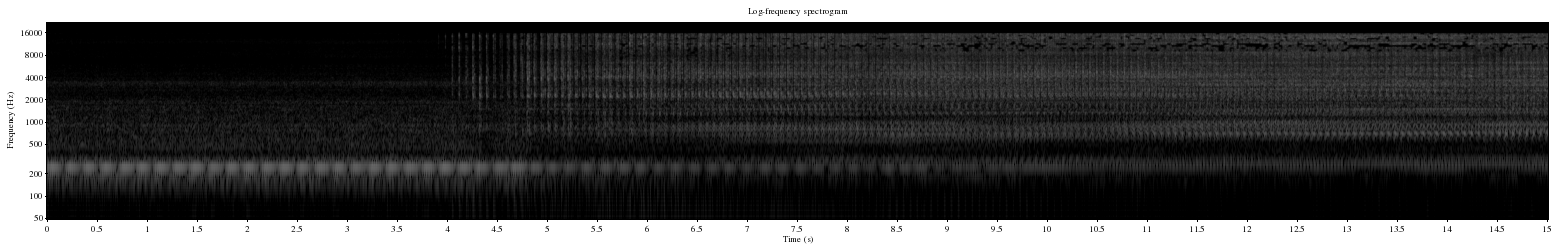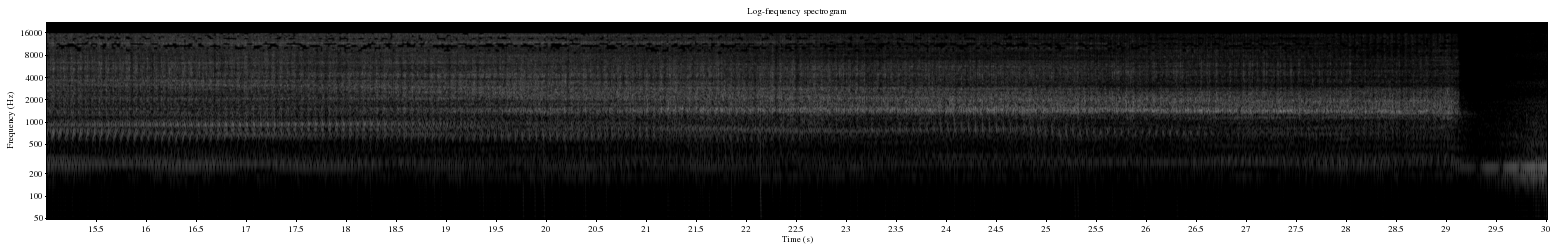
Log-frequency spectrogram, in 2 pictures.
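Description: Wood lathe running while a 3/8-inch bowl gouge cuts the inside of a spinning bowl: a pulsing hum at first, then a steady hiss of the cut from about four seconds in. The cut stops about a second before the end, leaving the lathe's hum.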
